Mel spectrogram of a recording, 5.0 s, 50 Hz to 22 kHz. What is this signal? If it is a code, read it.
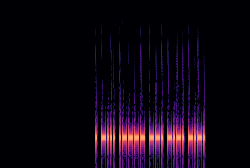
Morse code, heard as a keyed tone, about 37 wpm, 700 Hz. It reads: EB1GCC
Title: DXCC-100 Call Signs - 6 Characters - 40wpm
